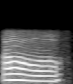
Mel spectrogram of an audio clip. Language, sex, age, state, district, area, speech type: Assamese, female, 18-30, Assam, Golaghat, urban, conversation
